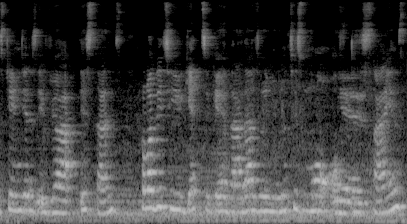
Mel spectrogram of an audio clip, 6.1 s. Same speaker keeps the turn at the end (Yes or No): Yes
